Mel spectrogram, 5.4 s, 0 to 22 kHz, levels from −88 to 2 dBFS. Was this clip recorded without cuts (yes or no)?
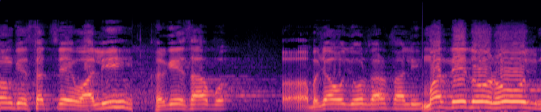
no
